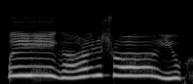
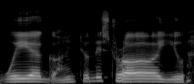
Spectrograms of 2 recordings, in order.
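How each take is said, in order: First: Very high, drawn-out sing-song threat; cartoonishly high mock menace; mock media threat. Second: Slow, measured threat at usual pitch; drawn-out mock menace; mock media threat. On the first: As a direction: squeal the threat slowly, hammed-up. Voices media attack, exaggerated second take. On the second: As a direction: spell out the threat slowly. Voices media attack, first take.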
